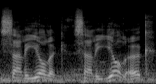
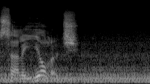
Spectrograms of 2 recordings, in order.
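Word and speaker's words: Yoluç: who tells me that all the years I've been calling Salih Yoluk, proper Turkish pronunciation, I should have been calling him Salih Yoluc. Right. Because it's a hard C, so he has never corrected that.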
